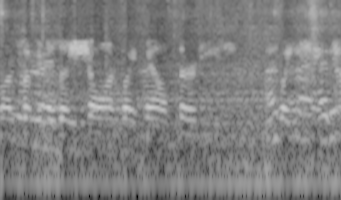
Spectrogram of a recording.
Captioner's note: radio chatter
